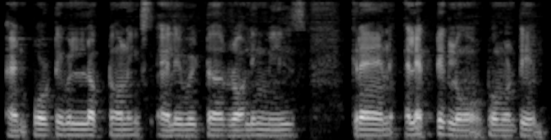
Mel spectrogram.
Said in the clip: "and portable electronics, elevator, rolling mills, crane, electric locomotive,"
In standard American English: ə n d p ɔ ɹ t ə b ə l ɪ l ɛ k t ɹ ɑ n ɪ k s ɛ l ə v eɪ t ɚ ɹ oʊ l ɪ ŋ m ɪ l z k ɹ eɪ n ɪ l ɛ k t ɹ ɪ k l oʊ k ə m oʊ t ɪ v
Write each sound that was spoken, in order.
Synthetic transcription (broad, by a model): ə n d p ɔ ɹ t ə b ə l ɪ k t ɑ n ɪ k s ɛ l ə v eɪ t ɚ ɹ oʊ l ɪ ŋ m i l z k ɹ eɪ n ɪ l ɛ k t ɹ ɪ k l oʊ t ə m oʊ t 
